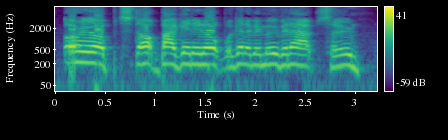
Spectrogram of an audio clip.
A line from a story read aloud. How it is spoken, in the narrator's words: He shouts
